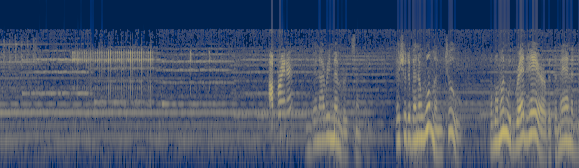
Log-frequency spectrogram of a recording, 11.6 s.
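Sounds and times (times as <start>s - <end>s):
telephone being dialed and ringing: 1.4s - 3.2s
speech: 5.4s - 11.5s.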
